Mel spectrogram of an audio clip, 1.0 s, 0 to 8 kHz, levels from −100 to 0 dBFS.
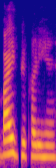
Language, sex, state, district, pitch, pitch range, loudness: Hindi, female, Uttar Pradesh, Ghazipur, 220 Hz, 210-245 Hz, -17 LUFS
